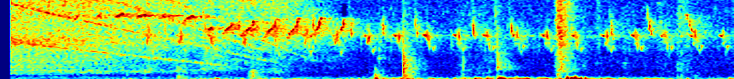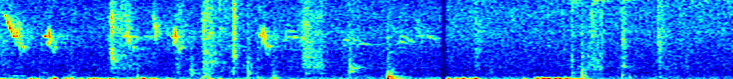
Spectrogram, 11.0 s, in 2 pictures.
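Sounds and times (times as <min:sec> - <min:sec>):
small bird chirping: 0:01.2 - 0:08.8.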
